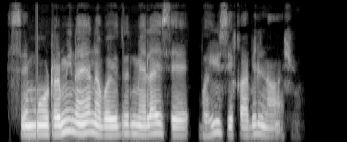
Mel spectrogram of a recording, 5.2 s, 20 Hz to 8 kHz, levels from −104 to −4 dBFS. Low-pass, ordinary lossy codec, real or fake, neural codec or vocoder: 7.2 kHz; Opus, 64 kbps; real; none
